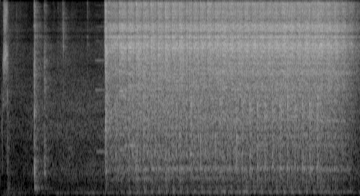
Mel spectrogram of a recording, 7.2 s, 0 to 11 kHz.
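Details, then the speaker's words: 2004 Chevy Malibu Classic petrol engine after ATF flush, attempt with old timing chain tensioner reinstalled at different setting: starter spins fast and even, sounds free spinning, never catches. Crank no start from jumped timing chain. "i don't know what try this is that's not good that's like something's free spinning oh boy come on"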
